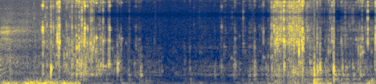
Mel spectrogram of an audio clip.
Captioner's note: water gurgling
